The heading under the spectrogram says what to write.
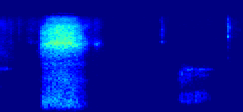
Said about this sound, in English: I hope you like deep breathing because there's a lot of it today.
